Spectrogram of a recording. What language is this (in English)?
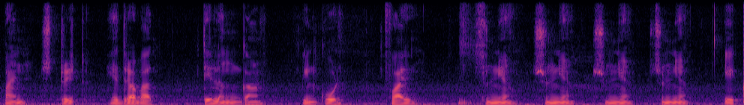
Gujarati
